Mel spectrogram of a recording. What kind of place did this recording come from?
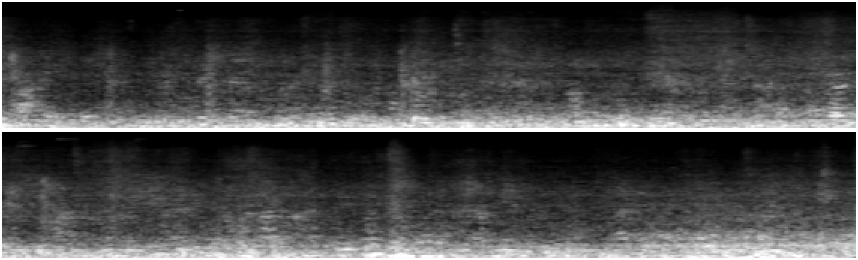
subway train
